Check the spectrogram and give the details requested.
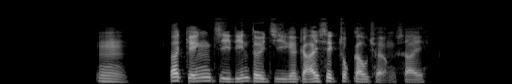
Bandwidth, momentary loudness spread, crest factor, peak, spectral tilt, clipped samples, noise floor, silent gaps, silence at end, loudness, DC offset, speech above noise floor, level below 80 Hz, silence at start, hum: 9.8 kHz; 9 LU; 22 dB; -8 dBFS; -4.5 dB/octave; under 0.1%; -89 dBFS; none; 0.9 s; -27 LUFS; under 0.1%; 62 dB; -74 dBFS; 0.95 s; none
